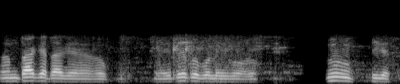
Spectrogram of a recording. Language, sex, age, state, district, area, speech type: Assamese, male, 45-60, Assam, Lakhimpur, rural, conversation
